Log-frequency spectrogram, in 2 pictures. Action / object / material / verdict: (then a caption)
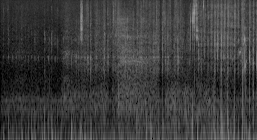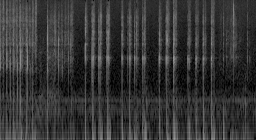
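scrape / whole green apple tapped and scratched with fingertips and nails / apple / none. A small, solid, whole green apple held in one hand close to the microphone is tapped and scratched with fingertips and short nails. Soft scratching and scraping come first, building into a denser rubbing texture. Then crisp, irregular taps with dull, low thuds take over.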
